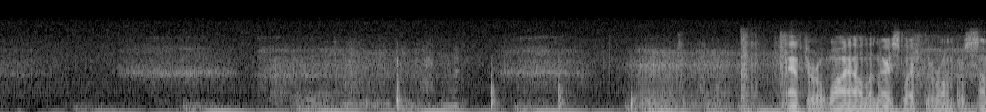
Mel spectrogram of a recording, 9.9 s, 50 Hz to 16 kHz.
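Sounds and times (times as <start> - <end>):
wounded man breathing slowly and hoarsely in bed: 0.0 - 7.8
steady low hum: 0.0 - 9.8
speech: 7.9 - 9.8.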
